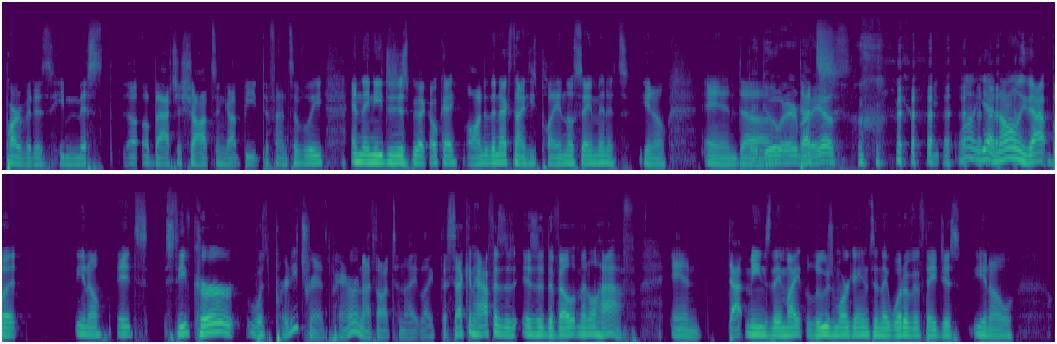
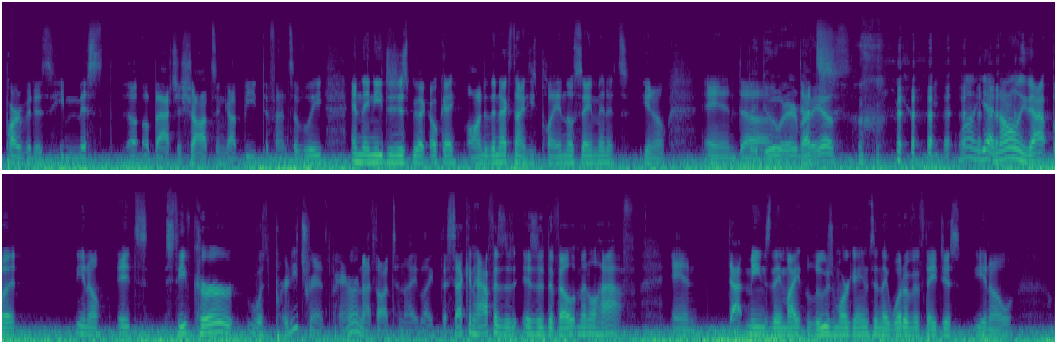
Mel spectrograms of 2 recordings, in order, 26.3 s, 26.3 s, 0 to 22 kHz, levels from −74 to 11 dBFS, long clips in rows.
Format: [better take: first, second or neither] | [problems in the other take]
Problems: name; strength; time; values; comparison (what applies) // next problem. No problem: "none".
first | low rumble; noticeable; throughout; 20 dB below the speech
